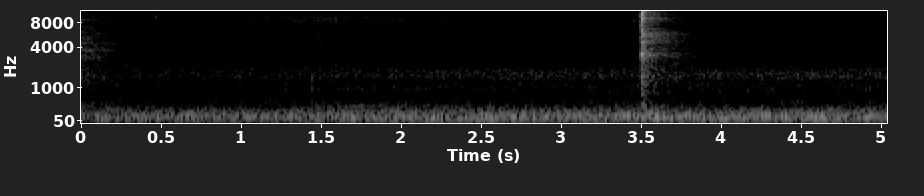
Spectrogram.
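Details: Indoor air handler blower on a 3-ton 1989 Carrier 'Brown Round' 38XD136300 system, set to cool, while the condenser won't start: low, steady, smooth drone like an old attic fan, with no knocks or squeals; the blower runs fine.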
